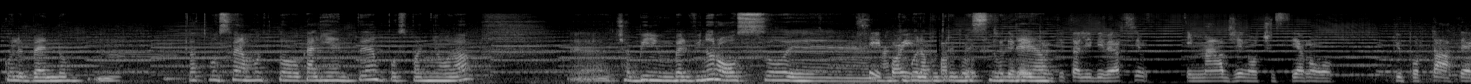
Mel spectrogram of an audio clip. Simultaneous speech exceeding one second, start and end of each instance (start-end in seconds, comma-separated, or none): 8.6-10.6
